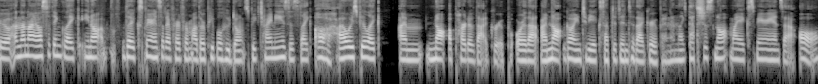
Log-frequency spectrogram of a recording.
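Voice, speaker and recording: A woman with an American accent speaks in an unremarkable speaking voice, medium in pitch with fairly even intonation, at a fairly quick pace with hardly any pauses. The sound is dry and close with no echo, on a very clean recording with a silent background. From California. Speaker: polyglot, language coach. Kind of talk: interview.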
